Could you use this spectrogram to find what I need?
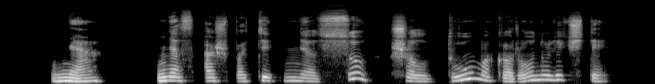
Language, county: Lithuanian, Kaunas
